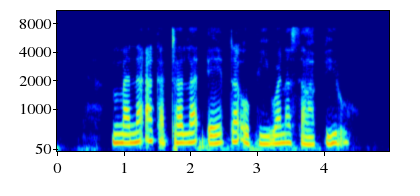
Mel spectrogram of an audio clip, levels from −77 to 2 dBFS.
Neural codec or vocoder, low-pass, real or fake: codec, 16 kHz, 2 kbps, FunCodec, trained on Chinese and English, 25 frames a second; 7.2 kHz; fake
